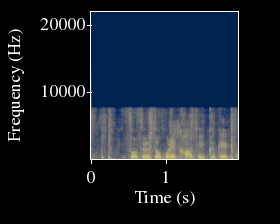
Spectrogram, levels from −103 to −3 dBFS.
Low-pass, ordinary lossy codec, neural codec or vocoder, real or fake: none; none; codec, 16 kHz, 4.8 kbps, FACodec; fake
